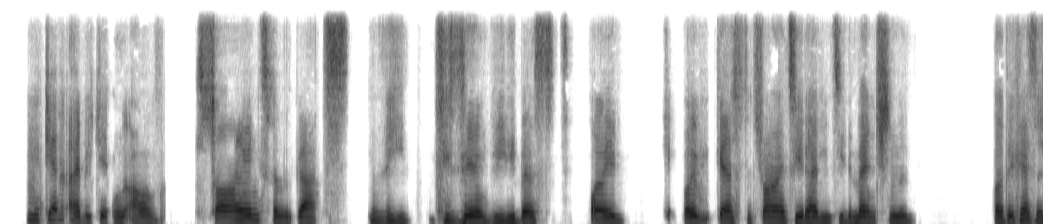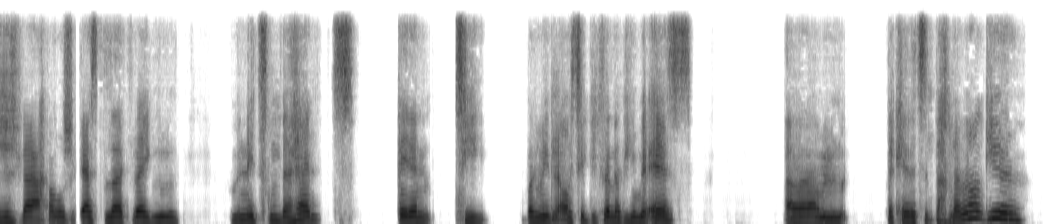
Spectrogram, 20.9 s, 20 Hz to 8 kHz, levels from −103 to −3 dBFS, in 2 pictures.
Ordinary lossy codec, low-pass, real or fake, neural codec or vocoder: none; 7.2 kHz; fake; codec, 16 kHz in and 24 kHz out, 0.6 kbps, FireRedTTS-2 codec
